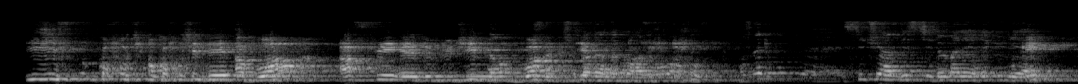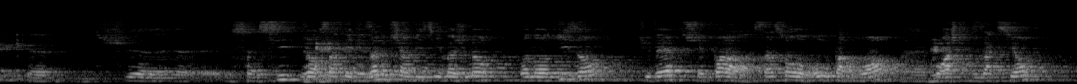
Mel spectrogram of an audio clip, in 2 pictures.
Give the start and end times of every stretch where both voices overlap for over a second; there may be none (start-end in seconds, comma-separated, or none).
4.6-7.0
